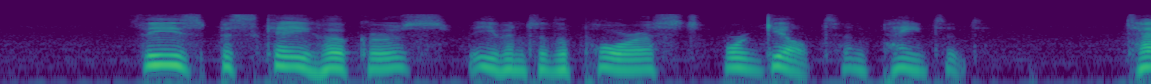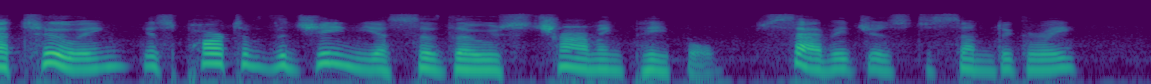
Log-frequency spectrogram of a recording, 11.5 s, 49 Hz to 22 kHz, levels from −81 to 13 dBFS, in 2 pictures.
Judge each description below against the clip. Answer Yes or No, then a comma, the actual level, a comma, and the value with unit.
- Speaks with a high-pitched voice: No, medium, 155 Hz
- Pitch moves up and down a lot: No, average, 3.3 semitones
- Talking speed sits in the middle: No, slow, 130 wpm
